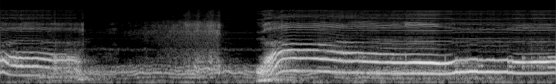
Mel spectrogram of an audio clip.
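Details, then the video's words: Cat yowling in long drawn-out wavering cries, broken by a brief noisy hiss-like burst, then a sharply rising wail held steady for several seconds. "Cat sounds to scare mice"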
